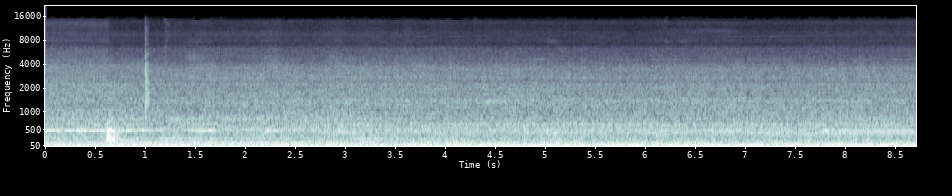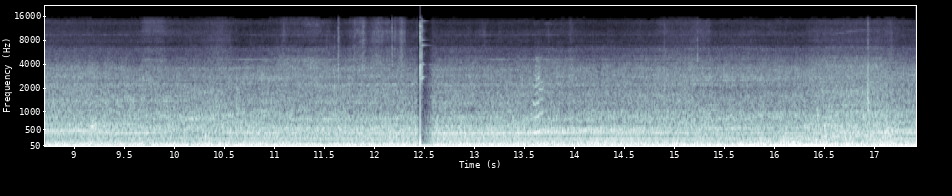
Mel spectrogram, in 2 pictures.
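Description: A large truck engine idles with a steady low rumble.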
